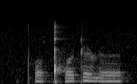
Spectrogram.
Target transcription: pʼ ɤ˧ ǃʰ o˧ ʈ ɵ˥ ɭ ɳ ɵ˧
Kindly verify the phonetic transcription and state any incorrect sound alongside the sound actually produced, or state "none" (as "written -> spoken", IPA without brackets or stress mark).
ɤ˧ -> o˧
